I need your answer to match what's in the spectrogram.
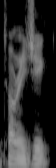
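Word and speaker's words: TNYG: So it's T-N-Y-G, still pronounced the same, Tony G.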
